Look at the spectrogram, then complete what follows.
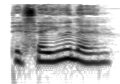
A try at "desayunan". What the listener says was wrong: And good, because you got all the stress right in each one of those.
